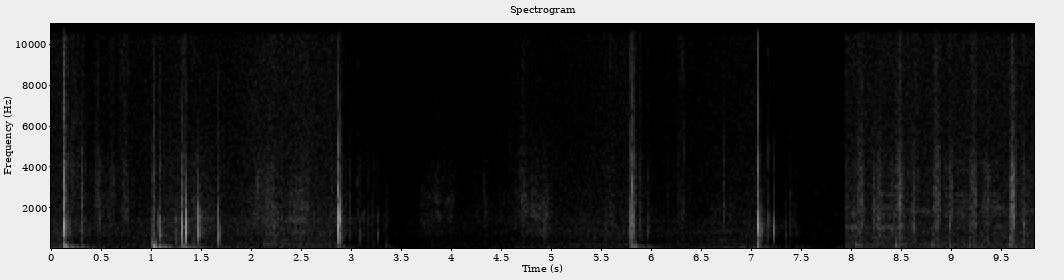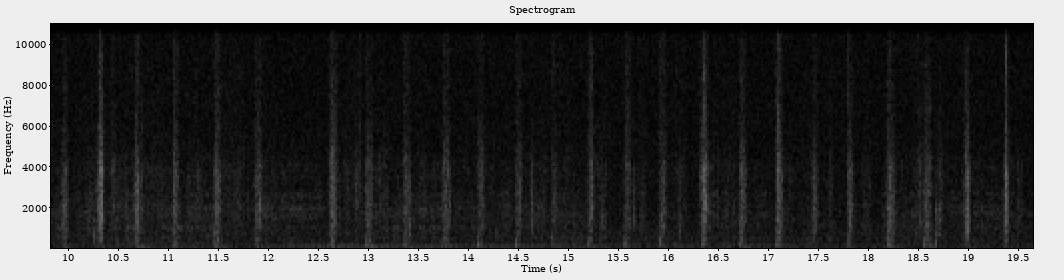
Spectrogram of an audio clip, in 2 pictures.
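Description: Rocks tossed onto bare earth, landing with sharp knocks, about five in the first seven seconds. Then a wooden stick digging and scratching into soil, a steady run of small scrapes and ticks.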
